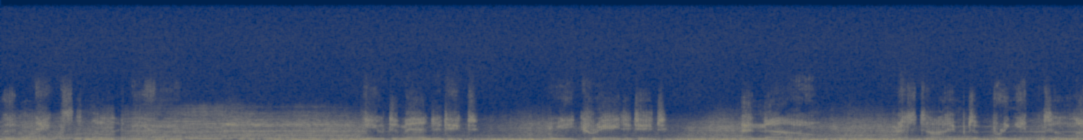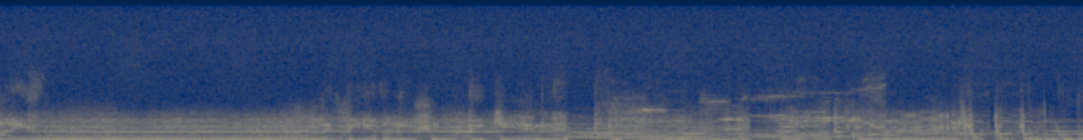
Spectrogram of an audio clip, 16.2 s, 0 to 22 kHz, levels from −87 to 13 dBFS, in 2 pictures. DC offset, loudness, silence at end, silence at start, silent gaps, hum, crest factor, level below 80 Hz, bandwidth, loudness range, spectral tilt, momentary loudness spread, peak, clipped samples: under 0.1%; -26 LUFS; 0 s; 0 s; none; none; 14 dB; -46 dBFS; over 20 kHz; 1 LU; -5 dB/octave; 3 LU; -12 dBFS; under 0.1%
